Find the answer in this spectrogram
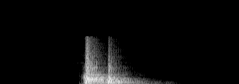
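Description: Chess board software's piece-capture sound effect: two quick knocks about a quarter second apart, fading fast, marking a knight taking a pawn.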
